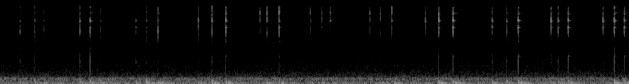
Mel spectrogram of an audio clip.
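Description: A green, hollow plastic bottle opener about 15 cm long is tapped on its concave back with long nails. Quick, bright, dry clicks come in small bursts over a steady low rumble, each click dying away almost at once.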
